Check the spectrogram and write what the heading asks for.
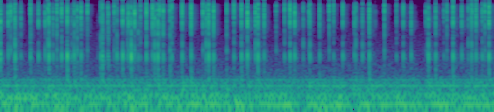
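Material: Glass, aluminium.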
